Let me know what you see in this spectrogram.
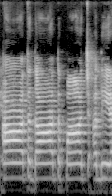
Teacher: जिस पर चांद बिंदी लगी होती है वो किसकी होती है, अनुनासिक की होती है। तो ध्वनियों के उच्चारण में वायु नाक और मुख दोनों से निकलेगी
